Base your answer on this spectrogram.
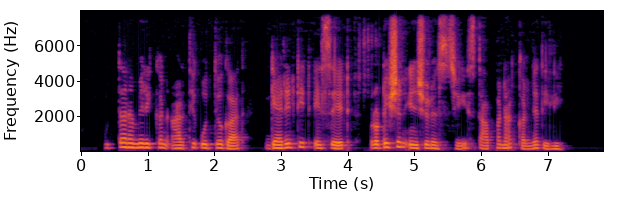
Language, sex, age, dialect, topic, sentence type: Marathi, female, 18-24, Southern Konkan, banking, statement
